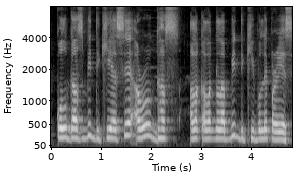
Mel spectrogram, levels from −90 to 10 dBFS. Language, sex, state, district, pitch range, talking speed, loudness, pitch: Nagamese, male, Nagaland, Kohima, 185-205 Hz, 185 wpm, -16 LUFS, 195 Hz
